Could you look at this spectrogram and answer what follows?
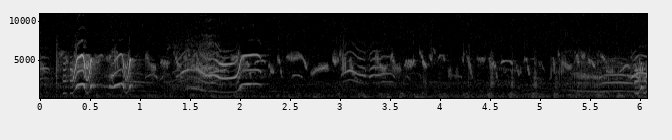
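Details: Lapwings displaying over wet grassland at Martin Mere give wheezy, slurred, swooping 'pee-wit' calls early. Continuous high, rapid twittering runs underneath, likely skylark song from birds singing overhead.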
